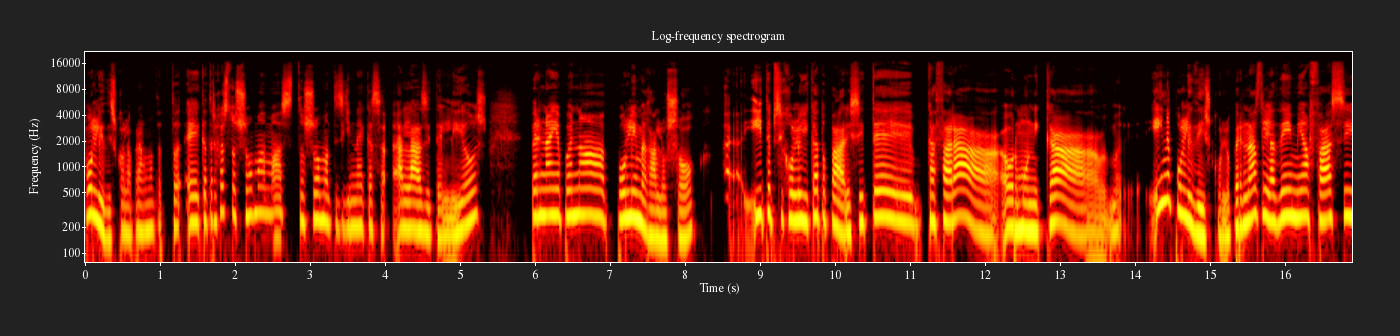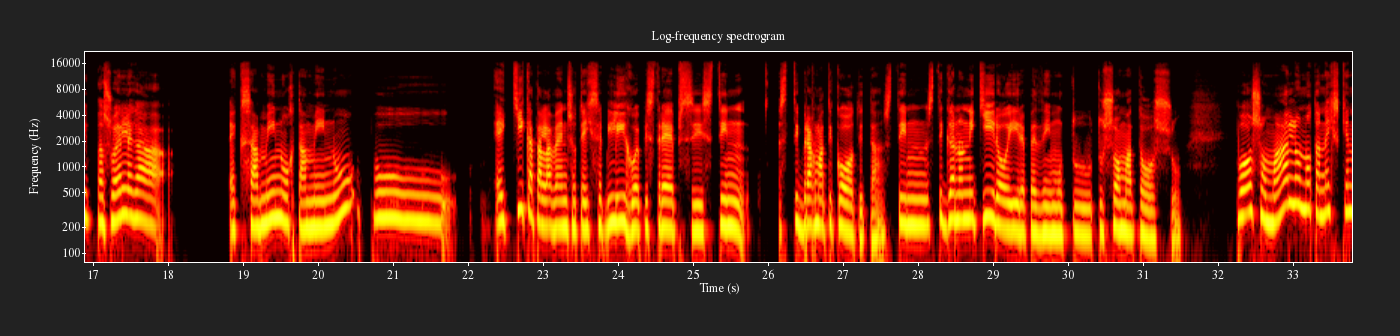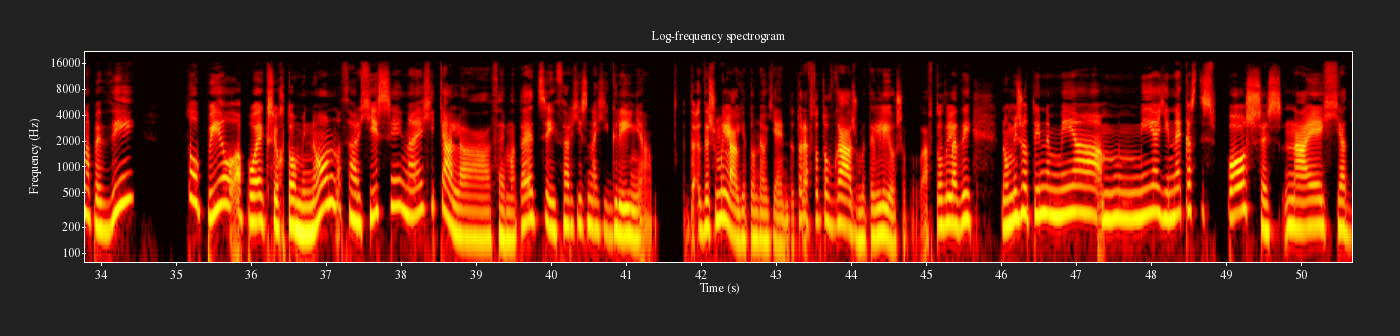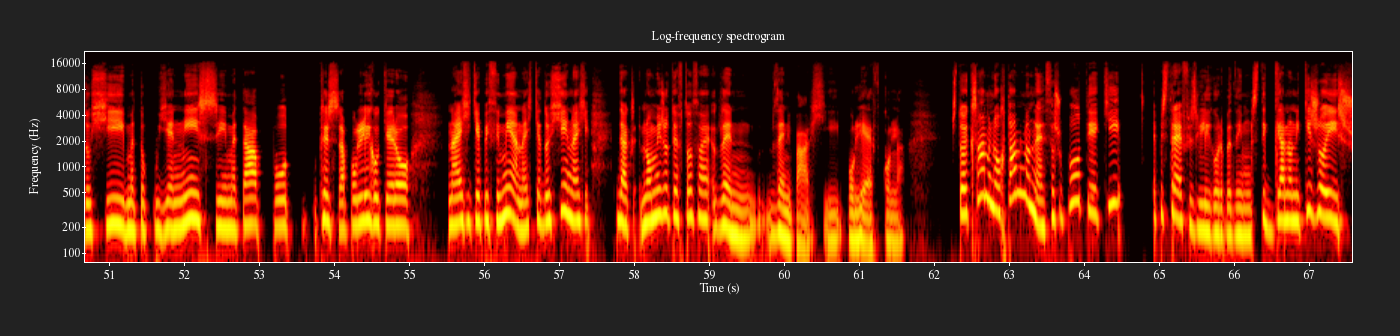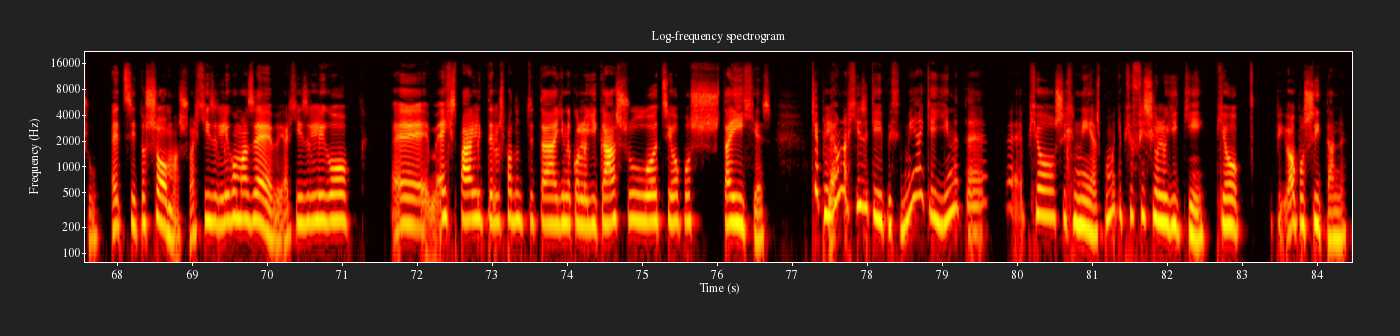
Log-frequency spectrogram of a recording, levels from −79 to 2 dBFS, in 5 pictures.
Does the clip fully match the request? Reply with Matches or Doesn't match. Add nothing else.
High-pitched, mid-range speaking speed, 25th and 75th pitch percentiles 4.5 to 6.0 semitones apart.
Matches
